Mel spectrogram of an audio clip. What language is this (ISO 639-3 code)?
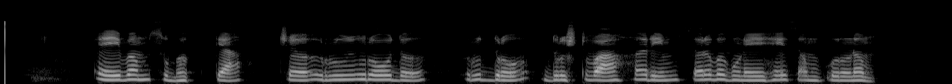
san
